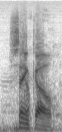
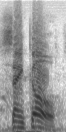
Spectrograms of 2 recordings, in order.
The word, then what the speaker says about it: Senko: Senko. Senko, yeah. Okay. I've been mispronouncing it or saying it both ways all weekend long with You're the good. whole Senko family. I thought it was a hard O, but congratulations on your win in Super Street.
